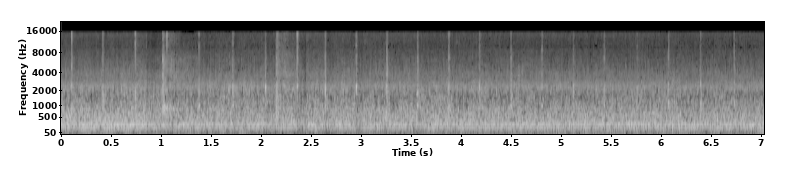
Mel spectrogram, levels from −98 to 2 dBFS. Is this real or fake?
fake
